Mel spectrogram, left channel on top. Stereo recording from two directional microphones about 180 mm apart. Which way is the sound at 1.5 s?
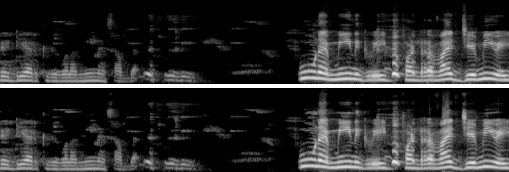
40° left (ahead or behind).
